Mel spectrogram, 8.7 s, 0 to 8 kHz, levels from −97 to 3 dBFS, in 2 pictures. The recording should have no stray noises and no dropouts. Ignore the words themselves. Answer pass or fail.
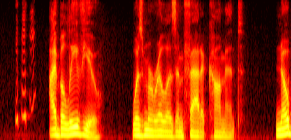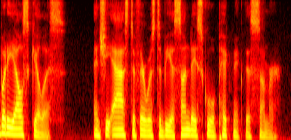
fail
